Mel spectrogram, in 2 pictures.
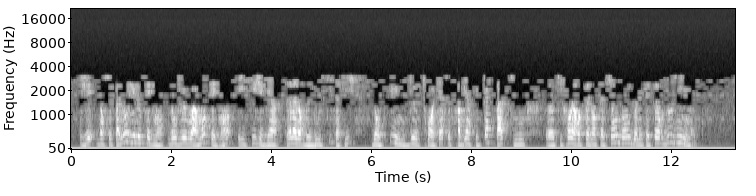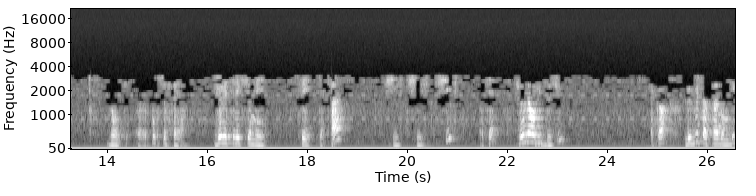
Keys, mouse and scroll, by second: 0.1-1.8 drag, 2.0-3.8 drag, 16.3-18.3 drag, 17.9-22.2 right drag, 22.3 right click, 22.6 KP_7, 24.1-26.5 middle drag, 24.1 scroll up 1.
